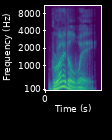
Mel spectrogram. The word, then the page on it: bridleway: British English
